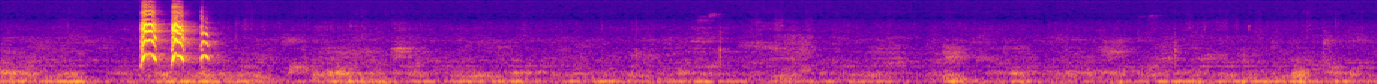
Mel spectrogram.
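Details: Three quick, scratchy begging squeaks from a baby parrot at feeding time early on, then quiet room noise with faint murmurs.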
